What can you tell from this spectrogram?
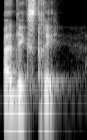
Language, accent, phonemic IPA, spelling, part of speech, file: French, France, /a.dɛk.stʁe/, adextré, adjective, LL-Q150 (fra)-adextré.wav
- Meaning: dexter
